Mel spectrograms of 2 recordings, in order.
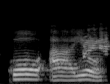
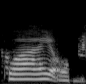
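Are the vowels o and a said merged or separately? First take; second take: separately; merged. First: The vowels o and a are said separately. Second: The vowels merge into one short syllable. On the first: The speaker calls it wrong. "tidak secara gamblang disebut go ayo" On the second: The speaker calls it right. "tapi wayo, singkat langsung"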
